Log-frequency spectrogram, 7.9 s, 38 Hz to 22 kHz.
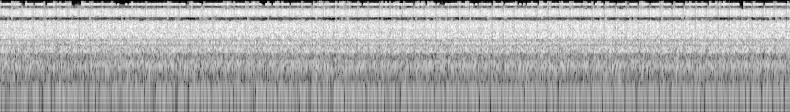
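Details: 1976 Ford F-250 highboy, first runs after 15 years and a carburetor rebuild (stuck needle and seat): low, lumpy, stumbling idle at about three pulses a second, not firing on all cylinders.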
